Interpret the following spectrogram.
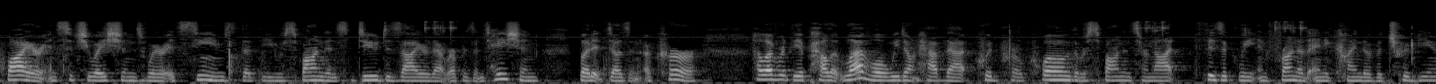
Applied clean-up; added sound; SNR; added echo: none; Tambourine; 15 dB; none.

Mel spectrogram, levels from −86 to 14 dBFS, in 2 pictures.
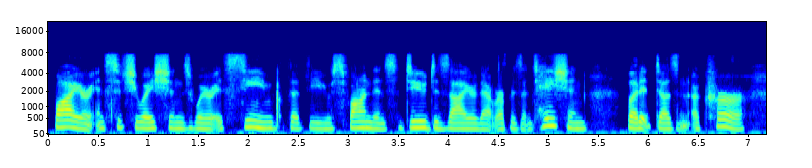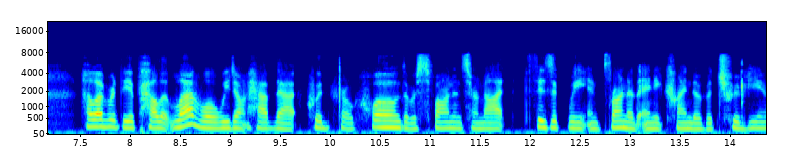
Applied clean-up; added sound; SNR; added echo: neural diffusion model UNIVERSE++.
